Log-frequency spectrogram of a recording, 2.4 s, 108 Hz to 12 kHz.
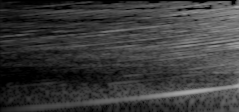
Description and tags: g machine power up 1
the sound of a machine starting up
